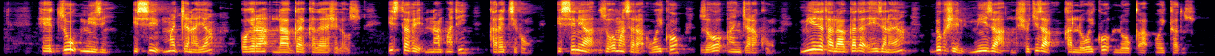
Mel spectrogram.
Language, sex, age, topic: Gamo, male, 18-24, agriculture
